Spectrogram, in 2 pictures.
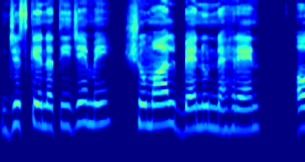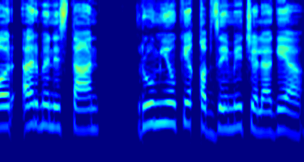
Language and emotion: Urdu, neutral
